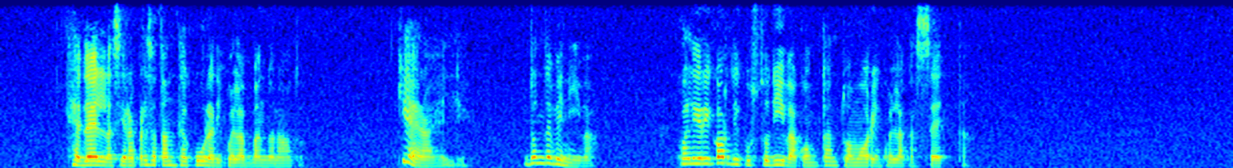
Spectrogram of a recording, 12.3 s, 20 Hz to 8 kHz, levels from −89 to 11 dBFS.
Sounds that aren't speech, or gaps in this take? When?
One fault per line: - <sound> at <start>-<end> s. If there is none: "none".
none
